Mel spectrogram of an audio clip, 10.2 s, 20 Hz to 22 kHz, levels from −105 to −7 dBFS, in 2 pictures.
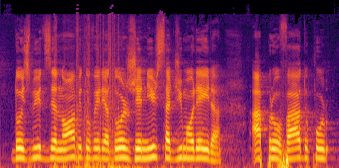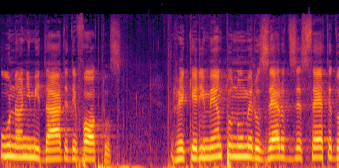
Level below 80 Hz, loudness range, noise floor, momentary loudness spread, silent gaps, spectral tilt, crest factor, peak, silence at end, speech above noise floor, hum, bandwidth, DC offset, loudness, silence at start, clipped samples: -36 dBFS; 2 LU; -41 dBFS; 5 LU; none; -6 dB/octave; 14 dB; -4 dBFS; 0 s; 23 dB; none; 15.5 kHz; under 0.1%; -18 LUFS; 0.15 s; under 0.1%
